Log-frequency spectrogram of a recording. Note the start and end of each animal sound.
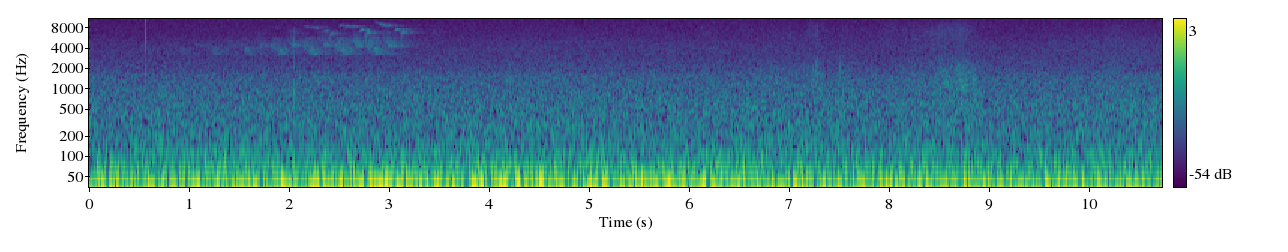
[0.64, 3.29] Ovenbird (Seiurus aurocapilla)
[1.81, 3.34] Blackburnian Warbler (Setophaga fusca)

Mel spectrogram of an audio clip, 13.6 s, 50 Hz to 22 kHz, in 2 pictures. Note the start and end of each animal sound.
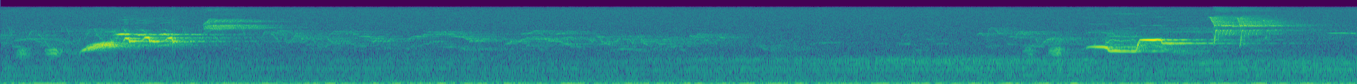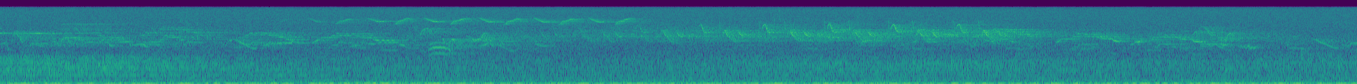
[0.00, 0.65] Ovenbird (Seiurus aurocapilla)
[0.00, 1.55] Wood Thrush (Hylocichla mustelina)
[0.00, 13.57] Red-eyed Vireo (Vireo olivaceus)
[1.06, 3.42] Veery (Catharus fuscescens)
[5.05, 6.69] Wood Thrush (Hylocichla mustelina)
[5.72, 7.43] Black-throated Green Warbler (Setophaga virens)
[7.01, 8.88] Veery (Catharus fuscescens)
[8.23, 10.04] Black-and-white Warbler (Mniotilta varia)
[8.80, 9.15] White-breasted Nuthatch (Sitta carolinensis)
[9.37, 12.02] Ovenbird (Seiurus aurocapilla)
[11.41, 13.32] Veery (Catharus fuscescens)
[12.75, 13.57] Rose-breasted Grosbeak (Pheucticus ludovicianus)

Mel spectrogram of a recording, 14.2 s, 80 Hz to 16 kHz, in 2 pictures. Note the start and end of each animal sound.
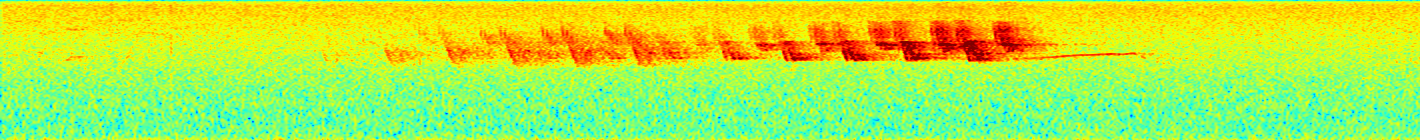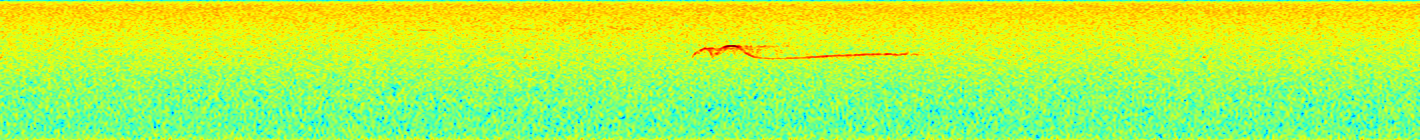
[1.55, 5.38] Ovenbird (Seiurus aurocapilla)
[4.62, 5.81] Eastern Wood-Pewee (Contopus virens)
[10.56, 11.75] Eastern Wood-Pewee (Contopus virens)

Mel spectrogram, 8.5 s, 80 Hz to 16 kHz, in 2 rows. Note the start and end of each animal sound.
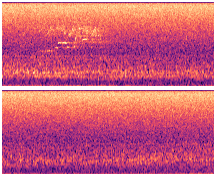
[0.56, 2.09] Common Yellowthroat (Geothlypis trichas)
[0.67, 2.08] Hermit Thrush (Catharus guttatus)

